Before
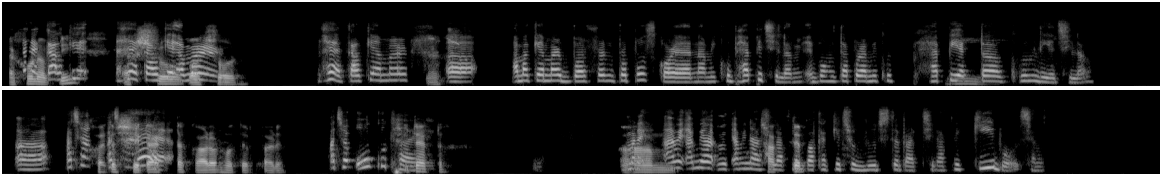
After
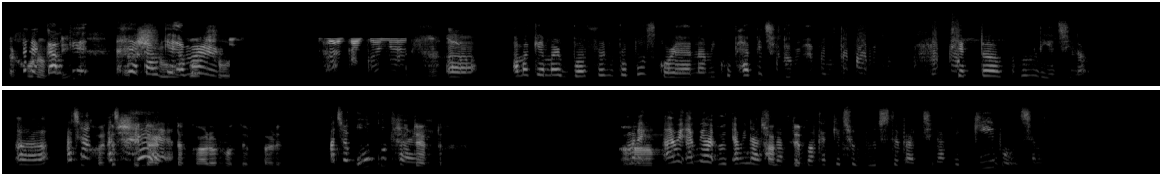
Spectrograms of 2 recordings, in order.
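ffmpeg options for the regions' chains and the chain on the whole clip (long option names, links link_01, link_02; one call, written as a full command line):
ffmpeg -i in.wav -filter_complex "[0:a]asettb=1/sr,asplit=3[link_01][link_02][link_03];[link_01]atrim=end=2.274[link_04];[link_02]atrim=start=2.27:end=4.04,asetpts=PTS-STARTPTS,afade=type=in:duration=0.004:curve=qsin,afade=type=out:start_time=1.766:duration=0.004:curve=qsin,acrossover=split=170 2500:gain=0.2 1 0.126[link_05][link_06][link_07];[link_05][link_06][link_07]amix=inputs=3:normalize=0,lowpass=frequency=3300:width_type=q:width=0.5098,lowpass=frequency=3300:width_type=q:width=0.6013,lowpass=frequency=3300:width_type=q:width=0.9,lowpass=frequency=3300:width_type=q:width=2.563,afreqshift=-3900[link_08];[link_03]atrim=start=4.036[link_09];[link_04][link_08]acrossfade=duration=0.004:curve1=hsin:curve2=qsin[link_10];[link_10][link_09]acrossfade=duration=0.004:curve1=qsin:curve2=hsin,asettb=1/sr,asplit=3[link_11][link_12][link_13];[link_11]atrim=end=7.674[link_14];[link_12]atrim=start=7.67:end=9.57,asetpts=PTS-STARTPTS,afade=type=in:duration=0.004:curve=qsin,afade=type=out:start_time=1.896:duration=0.004:curve=qsin,aeval=exprs='0.0708*(abs(mod(val(0)/0.0708+3,4)-2)-1)':channel_layout=same,afreqshift=-370[link_15];[link_13]atrim=start=9.566[link_16];[link_14][link_15]acrossfade=duration=0.004:curve1=hsin:curve2=qsin[link_17];[link_17][link_16]acrossfade=duration=0.004:curve1=qsin:curve2=hsin,highpass=frequency=960:width=0.5412,highpass=frequency=960:width=1.3066,aecho=1:1:4.1:0.49,volume=-9dB" out.wav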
